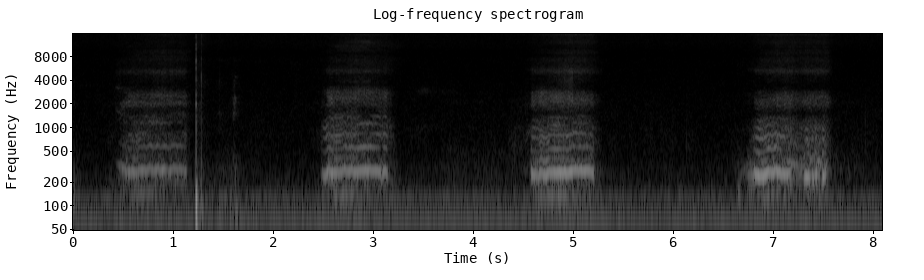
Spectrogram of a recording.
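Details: Regular, slightly whistling snoring breaths, about 29 a minute, with a faint click, from a sleeping male cat that may be dreaming.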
